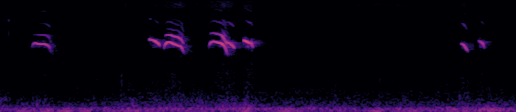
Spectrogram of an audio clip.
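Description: Baby chicks give high, thin peeping chirps in short bursts: one early, a quick cluster in the middle, and two more near the end. They sound close but soft against a quiet background.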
